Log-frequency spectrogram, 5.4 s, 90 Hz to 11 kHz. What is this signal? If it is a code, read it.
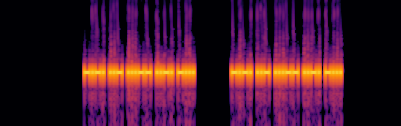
Morse code, heard as a keyed tone, about 46 wpm, 700 Hz. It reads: CU3FB CU3FB
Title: DXCC-100 Call Signs - 5 Characters - Repeated 2x - 50wpm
